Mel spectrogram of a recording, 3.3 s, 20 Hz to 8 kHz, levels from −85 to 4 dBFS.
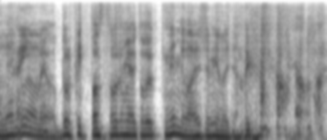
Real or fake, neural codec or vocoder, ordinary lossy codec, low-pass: fake; codec, 16 kHz, 1 kbps, FunCodec, trained on Chinese and English, 50 frames a second; MP3, 64 kbps; 7.2 kHz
